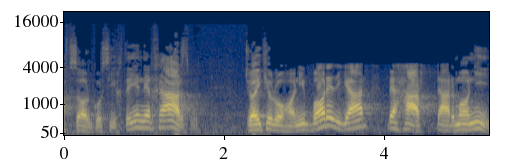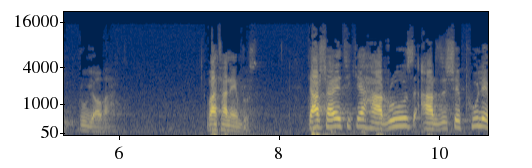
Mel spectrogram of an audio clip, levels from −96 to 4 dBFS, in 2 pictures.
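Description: From 2.59 to 4.88 s the sound turns dull and boxy, with nothing above 4.4 kHz, and a faint new background noise appears. Level stays about the same and no gap marks either switch. The likely cause is an input switched to a poorer device. The change in noise alongside the narrower band distinguishes this from a simple low-pass filter.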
